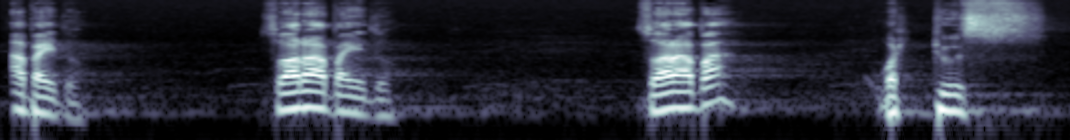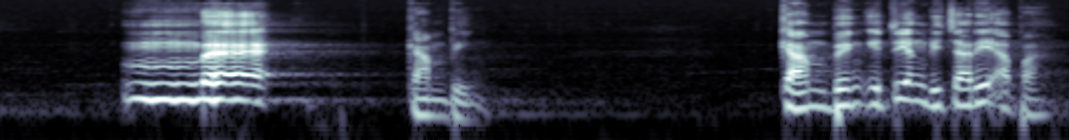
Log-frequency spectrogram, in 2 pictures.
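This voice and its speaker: A man in his forties giving a lively, joking sermon and quizzing his audience. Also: on the high side, measured pace, long pauses, big-room sound. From Indonesia. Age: 40s. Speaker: preacher. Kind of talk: religious sermon to a live audience.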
